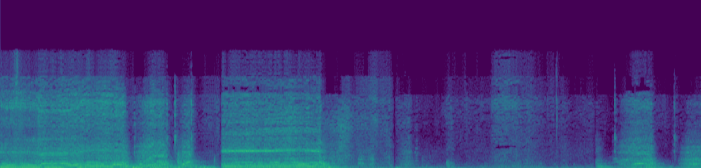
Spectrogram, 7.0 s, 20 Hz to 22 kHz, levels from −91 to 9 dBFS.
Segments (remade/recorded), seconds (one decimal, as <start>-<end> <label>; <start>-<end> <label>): 0.0-7.0 recorded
